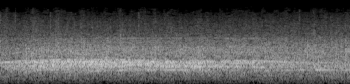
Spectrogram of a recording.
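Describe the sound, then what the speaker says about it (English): A crowd gives a round of applause, a steady even wash of clapping that stays at one level for the whole stretch with no voices on top. "Round of applause, everyone."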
